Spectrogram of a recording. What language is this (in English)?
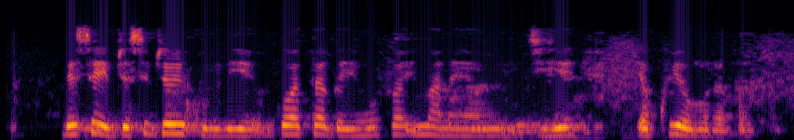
Kinyarwanda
